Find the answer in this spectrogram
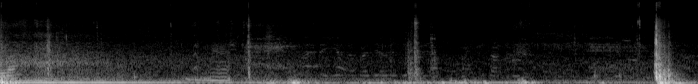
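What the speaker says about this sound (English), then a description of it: "The car lock" A car lock clicks shut with a sharp, loud snap near the end, after a stretch of low engine rumble and scattered rustling during a family visit in rural Jamaica.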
